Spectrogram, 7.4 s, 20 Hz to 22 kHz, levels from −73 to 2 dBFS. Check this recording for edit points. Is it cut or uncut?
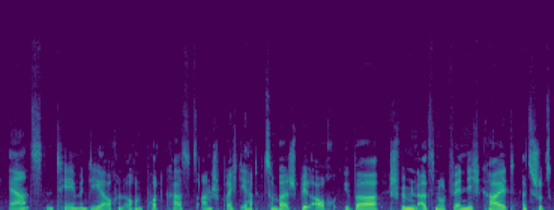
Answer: uncut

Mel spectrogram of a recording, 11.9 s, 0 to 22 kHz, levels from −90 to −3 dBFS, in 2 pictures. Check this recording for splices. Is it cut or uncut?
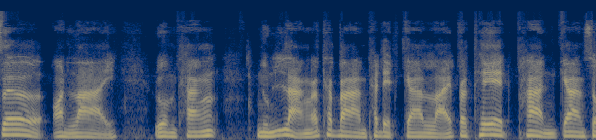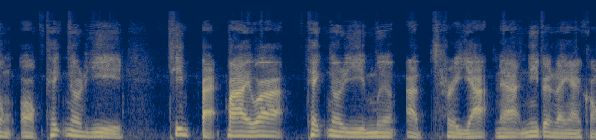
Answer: uncut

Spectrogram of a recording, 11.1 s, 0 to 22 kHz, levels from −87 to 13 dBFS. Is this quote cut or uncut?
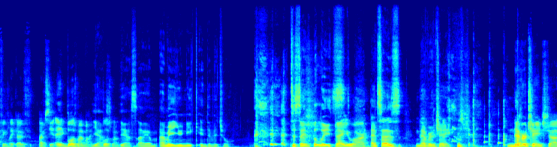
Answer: cut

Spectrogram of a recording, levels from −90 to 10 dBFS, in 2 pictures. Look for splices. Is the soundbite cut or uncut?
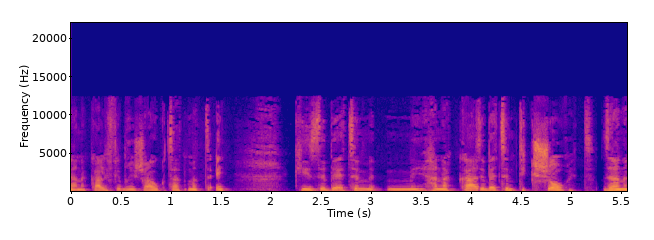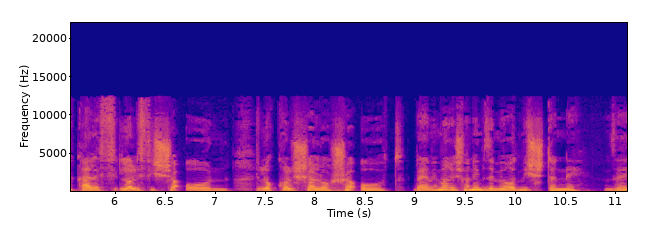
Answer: cut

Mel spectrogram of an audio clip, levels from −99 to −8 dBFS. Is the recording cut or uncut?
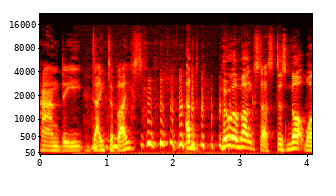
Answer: uncut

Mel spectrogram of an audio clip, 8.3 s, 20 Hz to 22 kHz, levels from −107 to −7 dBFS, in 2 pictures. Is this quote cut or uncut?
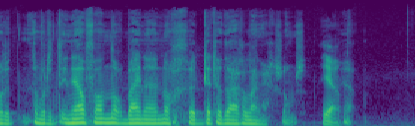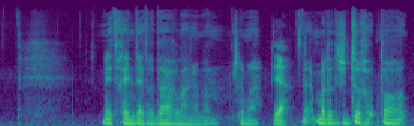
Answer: uncut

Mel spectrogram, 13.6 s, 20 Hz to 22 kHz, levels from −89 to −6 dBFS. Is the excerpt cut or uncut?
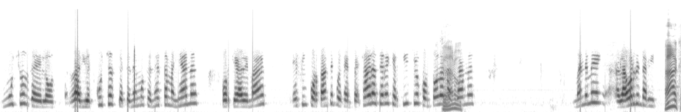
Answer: uncut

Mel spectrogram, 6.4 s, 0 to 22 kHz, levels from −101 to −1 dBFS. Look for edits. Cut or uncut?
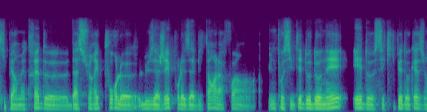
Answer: uncut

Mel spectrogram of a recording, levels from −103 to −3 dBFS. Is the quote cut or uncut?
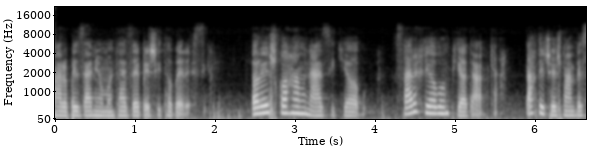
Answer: cut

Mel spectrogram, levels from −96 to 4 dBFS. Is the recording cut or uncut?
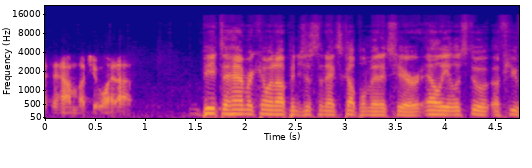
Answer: uncut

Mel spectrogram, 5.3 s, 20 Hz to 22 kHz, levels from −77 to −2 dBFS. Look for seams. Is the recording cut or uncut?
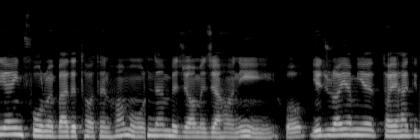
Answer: cut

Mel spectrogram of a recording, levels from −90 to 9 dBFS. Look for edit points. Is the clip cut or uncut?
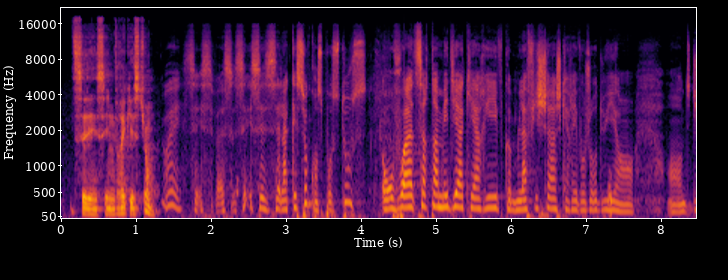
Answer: cut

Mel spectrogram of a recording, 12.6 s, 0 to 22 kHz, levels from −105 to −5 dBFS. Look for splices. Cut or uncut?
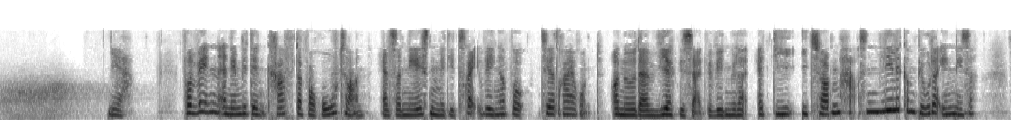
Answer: cut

